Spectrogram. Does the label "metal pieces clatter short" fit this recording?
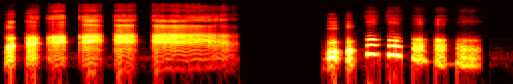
No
